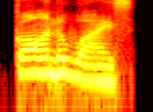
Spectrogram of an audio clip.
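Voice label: "cornerwise", Indian English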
